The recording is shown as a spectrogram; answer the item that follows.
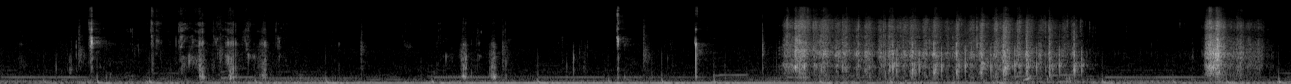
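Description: A person chewing and crunching food close to a phone microphone, with scattered small clicks. About eight seconds in there is a louder stretch of dense crackling that lasts about three seconds.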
